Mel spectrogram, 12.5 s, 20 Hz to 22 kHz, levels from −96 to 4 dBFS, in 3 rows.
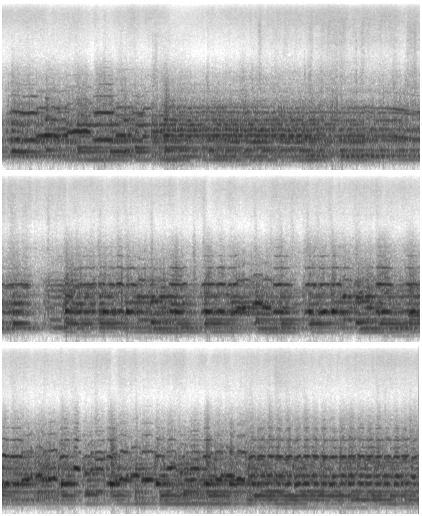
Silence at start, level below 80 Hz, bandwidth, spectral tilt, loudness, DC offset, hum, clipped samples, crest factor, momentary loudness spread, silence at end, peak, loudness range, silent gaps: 0 s; -78 dBFS; 18.5 kHz; -4 dB/octave; -17 LUFS; under 0.1%; none; under 0.1%; 14 dB; 5 LU; 0 s; -2 dBFS; 4 LU; none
